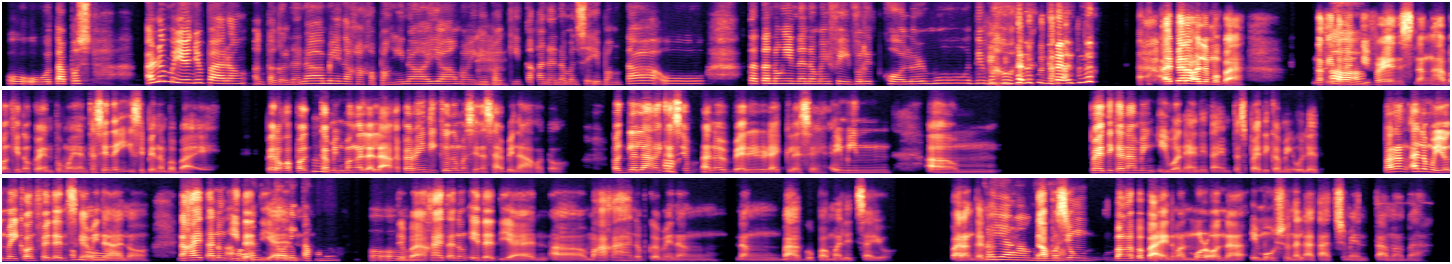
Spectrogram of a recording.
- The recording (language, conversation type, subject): Filipino, podcast, Ano ang pinakamalaking pagbabago na ginawa mo para sundin ang puso mo?
- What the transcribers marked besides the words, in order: laugh; laughing while speaking: "‘di ba parang ganun"; in English: "reckless"; in English: "more on, ah, emotional attachment"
